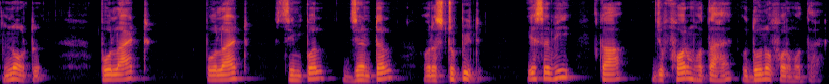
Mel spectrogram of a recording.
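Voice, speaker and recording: A man's voice: mid-range voice, takes it slowly, long pauses, dark tone. A man teaching a grammar lesson in Hindi, reciting word lists in a drilling rhythm and answering his own questions. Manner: asks questions and answers them himself.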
